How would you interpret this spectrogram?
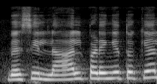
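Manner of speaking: ordinary talk, nothing marked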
